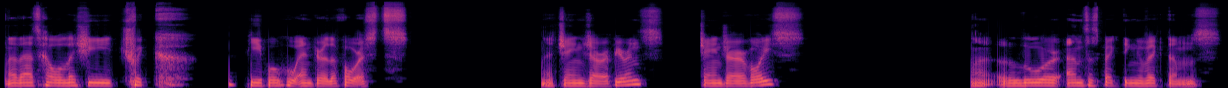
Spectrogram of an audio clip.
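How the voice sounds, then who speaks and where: A man's voice: medium pitch, slow, long pauses, no room sound, low-quality recording. A young man from Bulgaria, a native Bulgarian speaker, chatting casually on a live stream, rambling and chuckling often. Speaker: VTuber streamer.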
